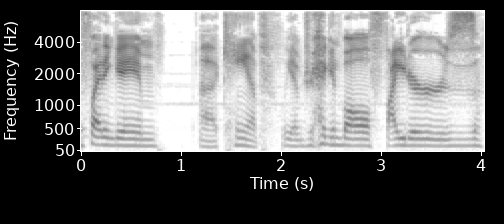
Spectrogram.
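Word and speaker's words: Dragon Ball FighterZ: we have Dragonball Fighters with the Z I think is how they they want that pronounced I thought it was Dragon Ball Fighter Z for a long time but I think it's literally Dragon Ball fighters but that game looks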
